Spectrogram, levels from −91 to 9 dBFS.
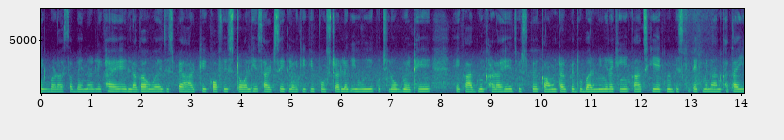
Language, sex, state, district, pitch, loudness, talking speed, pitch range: Hindi, female, Chhattisgarh, Korba, 205 Hz, -19 LUFS, 215 wpm, 200-210 Hz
